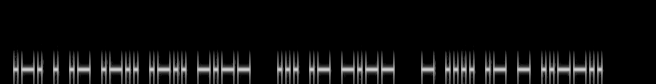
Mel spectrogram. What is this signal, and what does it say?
Morse code, heard as a keyed tone, about 30 wpm, 700 Hz. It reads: REALLY SAY THAT?
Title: Sentences from Top 1500 Words 30wpm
